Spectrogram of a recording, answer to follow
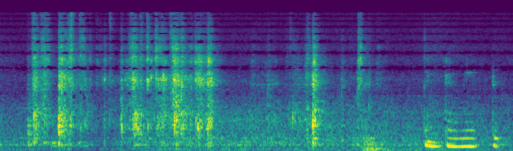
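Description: Light clicks, taps and rustles of small art supplies being handled on a tabletop: a quick cluster in the first few seconds, then a couple of single clicks.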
